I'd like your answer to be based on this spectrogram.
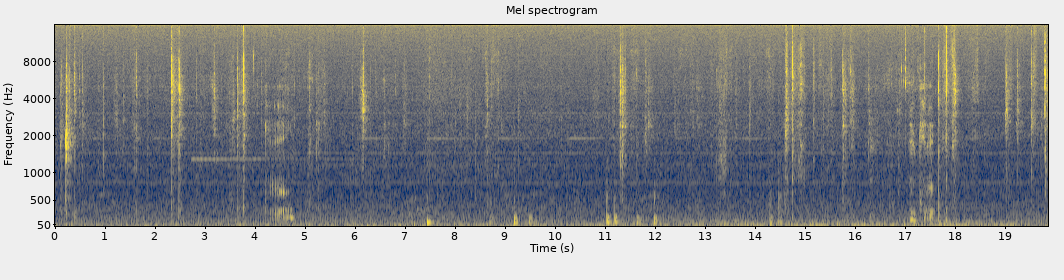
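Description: Tarot cards are laid out one by one on a table for a reading, giving soft, close taps, slides and shuffling flicks spread irregularly across the stretch at very low volume.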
